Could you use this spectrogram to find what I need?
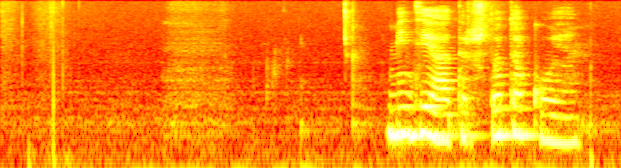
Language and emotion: Russian, neutral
